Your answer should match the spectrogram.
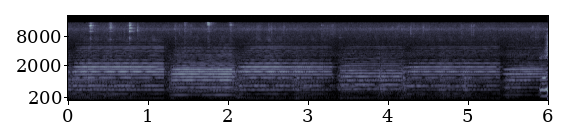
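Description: Background music: sustained chords that change about once a second.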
